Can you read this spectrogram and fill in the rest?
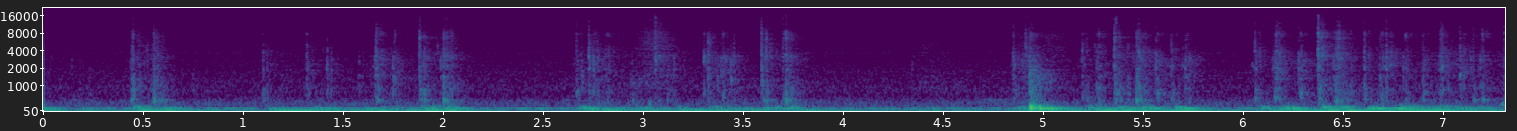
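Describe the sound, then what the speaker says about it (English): Fast typing on a computer keyboard during a Minecraft livestream, a steady run of close, clattering keystrokes that come in bursts with brief pauses between them. "Let me finish typing all this stuff in."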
